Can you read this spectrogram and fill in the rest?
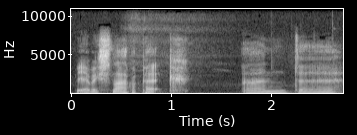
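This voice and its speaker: A man with a mid-pitched voice hosts a relaxed video game podcast. He recaps his progress conversationally, often pausing and feeling his way through the sentence. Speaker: podcast host. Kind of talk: casual gaming podcast chat, recapping a playthrough.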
